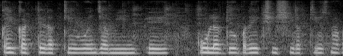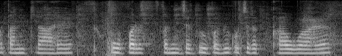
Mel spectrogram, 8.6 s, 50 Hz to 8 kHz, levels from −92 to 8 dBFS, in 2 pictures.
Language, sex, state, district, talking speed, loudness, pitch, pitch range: Hindi, female, Haryana, Jhajjar, 190 wpm, -21 LUFS, 225 Hz, 220-230 Hz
